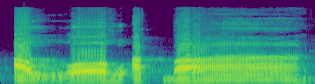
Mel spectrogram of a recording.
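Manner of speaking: Allahu Akbar slow, with the ba of Akbar drawn out; wrong long ba. Shown as a demonstration. Teacher demonstrating the forbidden long ba. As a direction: stretch the ba in Akbar too long. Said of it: "ba akbarnya jangan sampai panjang".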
